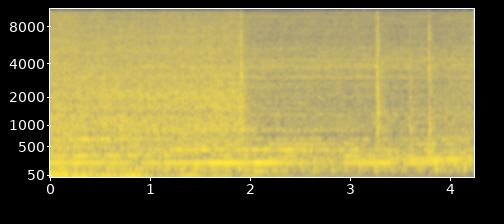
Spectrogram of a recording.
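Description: Electric blender running, puréeing canned fruit into a thick liquid. About halfway through the sound turns duller and lower.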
